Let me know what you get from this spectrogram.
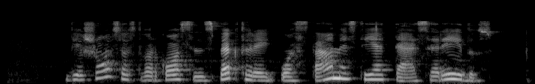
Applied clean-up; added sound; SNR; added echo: none; none; none; none.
